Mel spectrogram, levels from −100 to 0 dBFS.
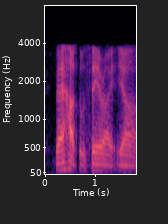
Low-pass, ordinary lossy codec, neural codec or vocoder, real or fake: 7.2 kHz; AAC, 16 kbps; none; real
